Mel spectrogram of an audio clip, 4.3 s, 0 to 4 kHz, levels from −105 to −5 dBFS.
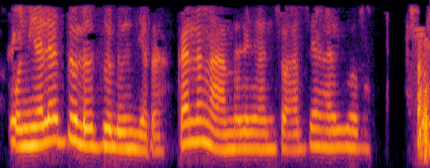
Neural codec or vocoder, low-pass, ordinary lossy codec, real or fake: codec, 24 kHz, 3 kbps, HILCodec; 3.6 kHz; MP3, 24 kbps; fake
